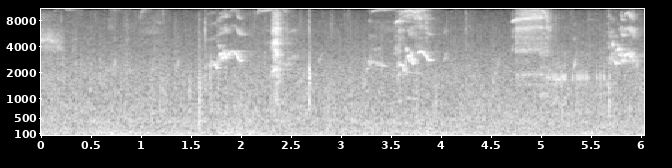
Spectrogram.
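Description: Wild birds in a garden tree giving several short, high-pitched calls and chirps, spaced irregularly through the few seconds.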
